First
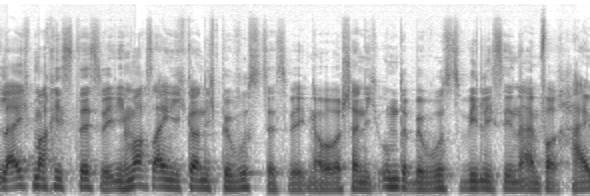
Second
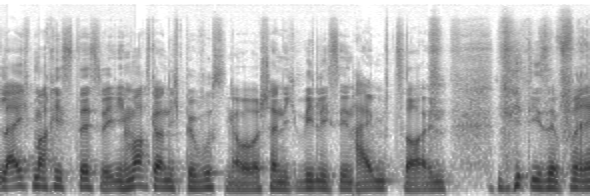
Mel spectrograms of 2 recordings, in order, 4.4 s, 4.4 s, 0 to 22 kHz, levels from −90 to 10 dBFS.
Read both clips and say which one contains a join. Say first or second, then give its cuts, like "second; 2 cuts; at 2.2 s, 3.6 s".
second; 4 cuts; at 1.1 s, 1.7 s, 2.2 s, 2.6 s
